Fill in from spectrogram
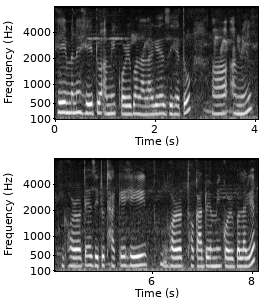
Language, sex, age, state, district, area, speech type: Assamese, female, 18-30, Assam, Golaghat, urban, spontaneous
